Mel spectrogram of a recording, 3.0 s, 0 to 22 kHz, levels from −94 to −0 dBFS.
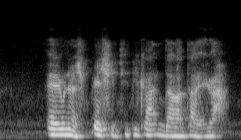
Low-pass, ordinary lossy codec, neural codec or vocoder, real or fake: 7.2 kHz; Opus, 24 kbps; codec, 16 kHz, 4 kbps, X-Codec, WavLM features, trained on Multilingual LibriSpeech; fake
